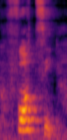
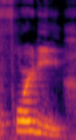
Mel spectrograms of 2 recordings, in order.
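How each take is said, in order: First: It is said in the speaker's usual, non-American accent. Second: It is said in an American accent.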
